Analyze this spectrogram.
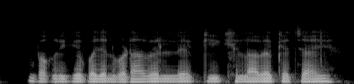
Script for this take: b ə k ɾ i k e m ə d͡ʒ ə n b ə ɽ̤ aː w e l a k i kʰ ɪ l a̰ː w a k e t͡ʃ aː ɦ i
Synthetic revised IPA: b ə k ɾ i k e b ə d͡ʒ ə n b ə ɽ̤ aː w e l e k i kʰ ɪ l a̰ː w e k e t͡ʃ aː ɦ i

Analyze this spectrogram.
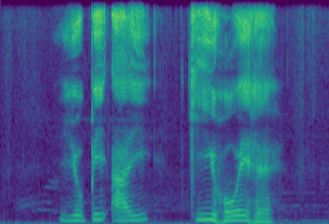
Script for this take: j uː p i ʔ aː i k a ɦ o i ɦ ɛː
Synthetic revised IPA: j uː p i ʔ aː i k i ɦ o e ɦ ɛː

